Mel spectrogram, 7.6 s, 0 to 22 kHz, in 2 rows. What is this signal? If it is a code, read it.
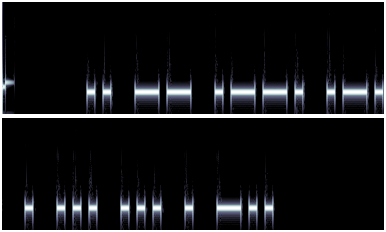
Morse code, heard as a keyed tone, about 15 wpm, 700 Hz. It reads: IMPRESSED
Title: Sentences from Top 1600 Words - New Word Drill - 15wpm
